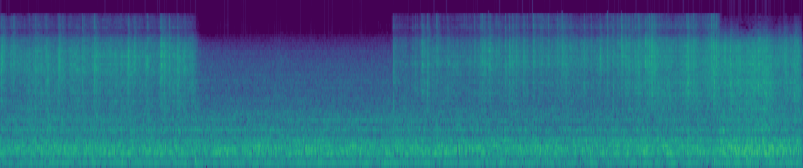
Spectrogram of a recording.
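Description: Inverter arc welder striking a weld: a steady crackle and sizzle of the arc over a low steady hum, its hiss thinning briefly a few seconds in.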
